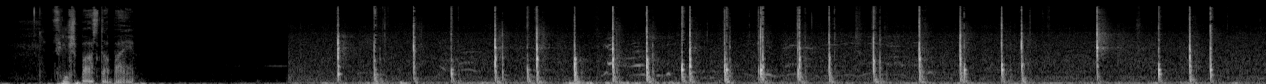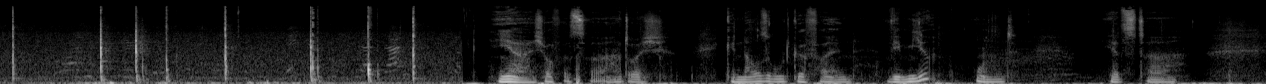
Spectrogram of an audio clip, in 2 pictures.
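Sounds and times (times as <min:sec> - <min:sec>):
speech: 0:00.6 - 0:01.5, 0:17.7 - 0:19.4, 0:20.0 - 0:22.9, 0:23.8 - 0:25.0
boy playing a wooden drum: 0:02.9 - 0:13.0, 0:13.6 - 0:15.1, 0:15.8 - 0:17.0.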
